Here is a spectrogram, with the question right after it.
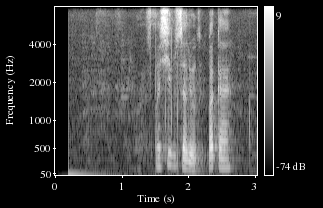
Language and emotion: Russian, positive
